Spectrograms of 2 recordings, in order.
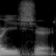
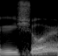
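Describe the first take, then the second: First: The voice falls at the end. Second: The voice rises at the end.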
